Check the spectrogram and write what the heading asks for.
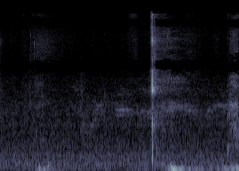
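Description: A single sharp click about one and a half seconds in, followed by a brief low thump.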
